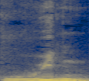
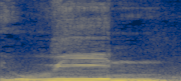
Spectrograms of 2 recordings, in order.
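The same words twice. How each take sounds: First: It sounds like the everyday Malay word. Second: A clear one-beat vowel comes before the n. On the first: The speaker calls it wrong. "Bukannya dia baca dengan win" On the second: The speaker calls it right. "tapi win. Satu harakat dulu"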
